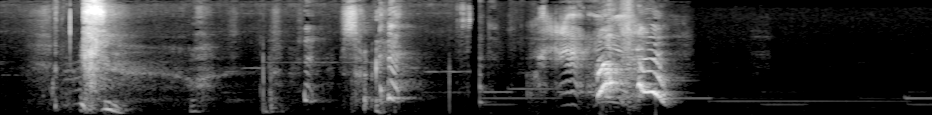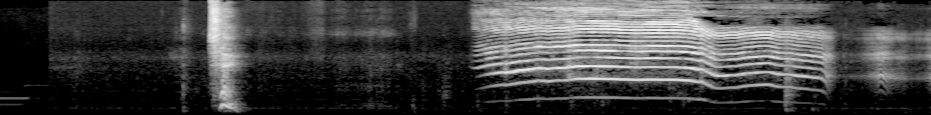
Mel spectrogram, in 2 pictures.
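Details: Several small, sharp sneezes from babies, then a sustained cry-like vocalization over soft background music; ordinary infant sneezing.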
